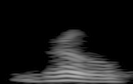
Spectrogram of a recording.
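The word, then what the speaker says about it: BRUE: say because should we should you call it brew or brew or so just that it is pronounced as brew all right so brew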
